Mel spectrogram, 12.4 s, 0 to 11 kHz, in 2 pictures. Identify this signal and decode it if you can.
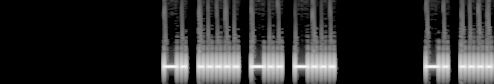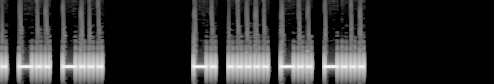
Morse code, heard as a keyed tone, about 22 wpm, 700 Hz. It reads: N5DB N5DB N5DB
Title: USA Call Signs - 4 Characters - Repeated 3x - 22wpm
